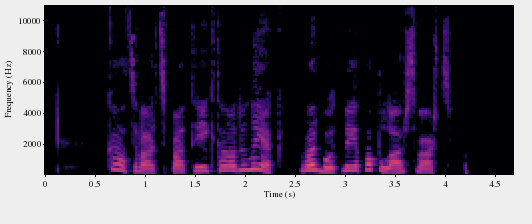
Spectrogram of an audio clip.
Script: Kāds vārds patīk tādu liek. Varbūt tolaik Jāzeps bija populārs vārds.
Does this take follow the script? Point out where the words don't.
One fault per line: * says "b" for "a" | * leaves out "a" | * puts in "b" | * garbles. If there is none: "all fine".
* leaves out "tolaik Jāzeps"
